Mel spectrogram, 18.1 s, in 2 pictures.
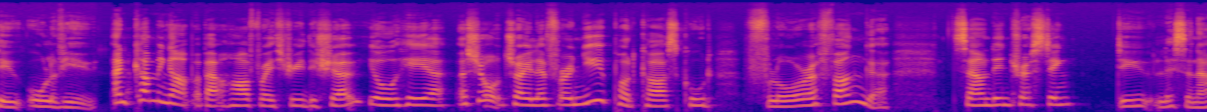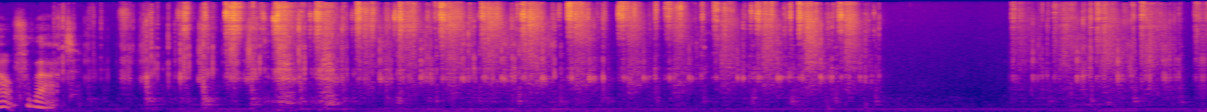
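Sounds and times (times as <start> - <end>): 
speech: 0.0 - 10.3
plant mister spraying water: 9.5 - 15.8, 16.6 - 18.1.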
